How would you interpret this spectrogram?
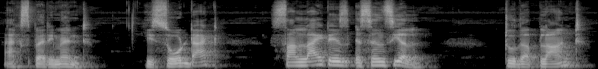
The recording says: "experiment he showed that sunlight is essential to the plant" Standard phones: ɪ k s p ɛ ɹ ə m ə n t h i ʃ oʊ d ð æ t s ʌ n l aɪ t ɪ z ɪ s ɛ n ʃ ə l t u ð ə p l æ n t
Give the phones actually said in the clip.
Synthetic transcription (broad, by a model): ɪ k s p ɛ ɹ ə m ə n t h i s oʊ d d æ t s ʌ n l aɪ t ɪ z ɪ s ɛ n s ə l t u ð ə p l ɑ n t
